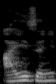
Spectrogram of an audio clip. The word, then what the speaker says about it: Eisen: Liebe, Eisen, Chemie, Igel. 자, 이 셋은 다 이 발음이 나고 장모음인데 얘는 아이 발음이 나는 거예요. 얘랑 같은 거죠. 슈바이츠와 마찬가지로 얘도 아이젠이 됩니다.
